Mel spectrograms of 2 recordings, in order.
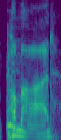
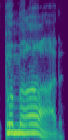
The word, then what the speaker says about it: pomade: If you want to say it like a jerk, you say pomade. Yeah. It's pomade.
